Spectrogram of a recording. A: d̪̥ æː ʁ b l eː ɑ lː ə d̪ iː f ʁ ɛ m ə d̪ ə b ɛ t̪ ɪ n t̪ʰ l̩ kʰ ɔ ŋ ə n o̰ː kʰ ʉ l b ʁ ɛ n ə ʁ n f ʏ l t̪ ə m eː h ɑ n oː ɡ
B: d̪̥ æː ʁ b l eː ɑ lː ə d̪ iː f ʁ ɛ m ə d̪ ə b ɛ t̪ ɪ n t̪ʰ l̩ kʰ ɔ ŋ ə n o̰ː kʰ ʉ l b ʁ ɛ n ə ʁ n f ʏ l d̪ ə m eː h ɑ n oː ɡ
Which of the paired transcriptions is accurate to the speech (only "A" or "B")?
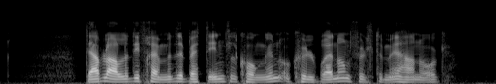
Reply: A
